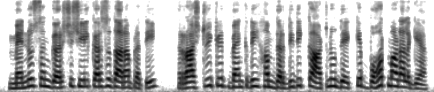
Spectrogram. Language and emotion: Punjabi, disgusted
